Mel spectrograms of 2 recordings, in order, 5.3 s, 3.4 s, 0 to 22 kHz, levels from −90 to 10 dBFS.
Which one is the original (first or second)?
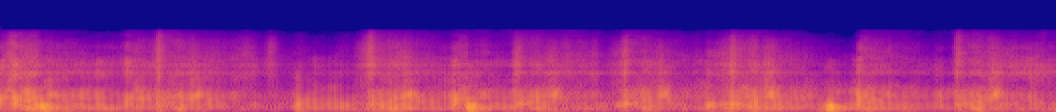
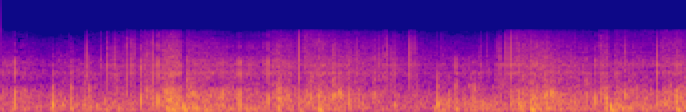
second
